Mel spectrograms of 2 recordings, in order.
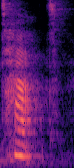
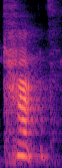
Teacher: our tongue should be at the front behind our front teeth for a t and then the back of this tongue should be raised for a k or a g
